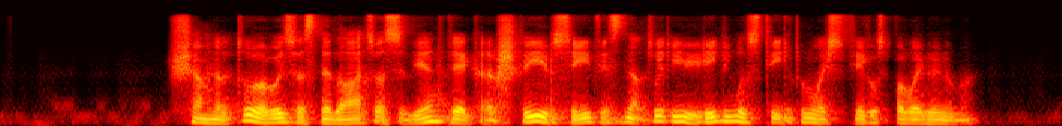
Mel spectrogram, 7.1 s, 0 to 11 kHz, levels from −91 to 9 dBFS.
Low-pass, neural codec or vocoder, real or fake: 7.2 kHz; codec, 16 kHz, 0.5 kbps, FreqCodec, larger model; fake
